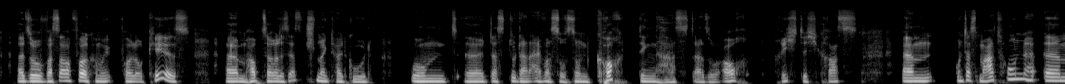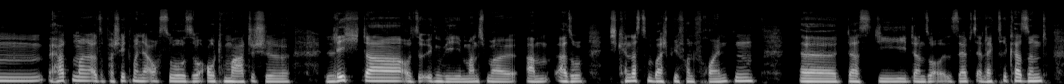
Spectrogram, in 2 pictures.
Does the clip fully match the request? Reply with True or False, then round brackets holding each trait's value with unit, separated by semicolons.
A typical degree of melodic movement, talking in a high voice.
False (3.2 semitones; 140 Hz)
